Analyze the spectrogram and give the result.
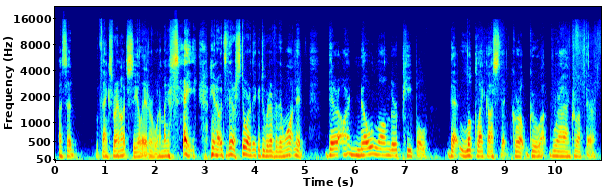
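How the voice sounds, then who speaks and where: Man from queens, co-host, storytelling, gravelly, husky. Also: medium pitch, fairly even intonation, fairly quick, warm tone. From New York (Queens). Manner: conversational, anecdotal storytelling. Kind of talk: casual talk show chat.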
